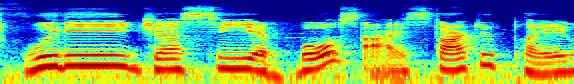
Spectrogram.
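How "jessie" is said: plain reading voice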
